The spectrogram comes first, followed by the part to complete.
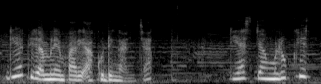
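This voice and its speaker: A woman's voice: a little high, big pitch swings, fast, mellow. An actress playing a guarded married woman doctor in an Indonesian radio drama, curt and deflecting. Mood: dry, retorting. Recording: dull lo-fi radio drama, music behind.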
